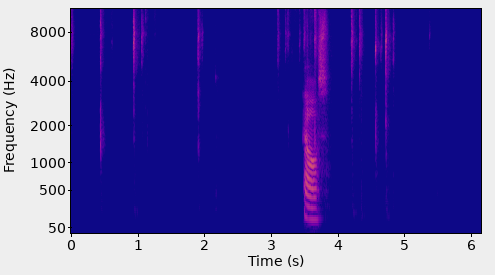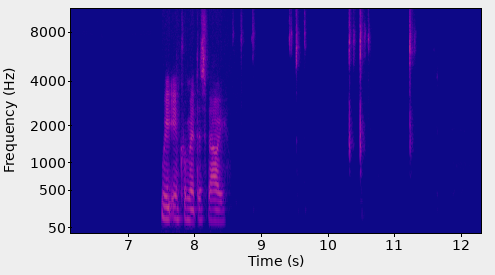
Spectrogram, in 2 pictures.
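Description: Computer keys click softly as someone types.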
